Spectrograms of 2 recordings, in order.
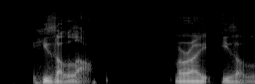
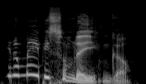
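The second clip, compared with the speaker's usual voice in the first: slightly higher, placating mom impression; lightly voiced mom; 6 semitones higher than usual. Mom putting off a pleading child, placating. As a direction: imitate mom gently fobbing off a child. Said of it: "My mom would be like".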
